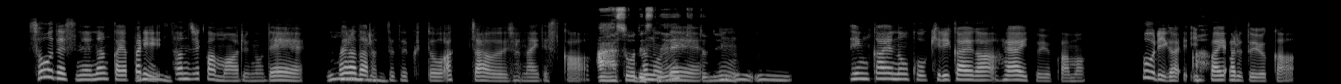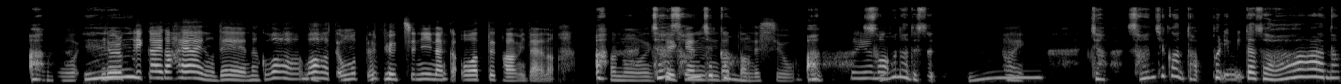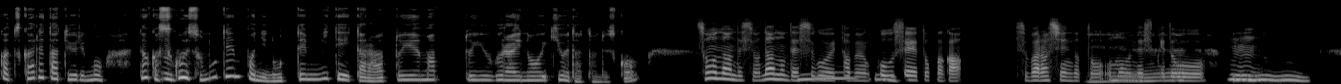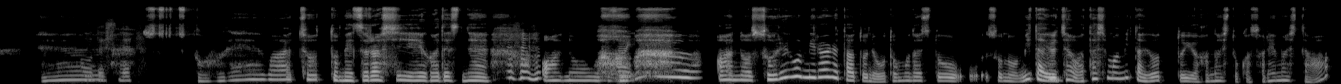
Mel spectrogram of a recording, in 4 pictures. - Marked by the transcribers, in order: laugh
- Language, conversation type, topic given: Japanese, podcast, 好きな映画にまつわる思い出を教えてくれますか？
